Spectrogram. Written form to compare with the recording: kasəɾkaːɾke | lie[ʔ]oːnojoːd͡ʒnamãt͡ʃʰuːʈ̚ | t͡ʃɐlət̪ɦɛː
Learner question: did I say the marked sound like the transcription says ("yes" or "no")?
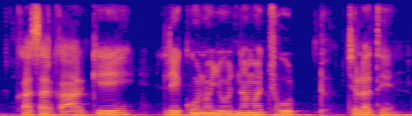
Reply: no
